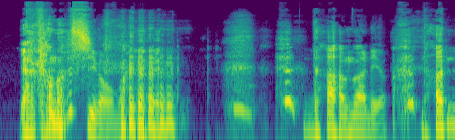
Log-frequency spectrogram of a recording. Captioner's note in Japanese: 笑い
